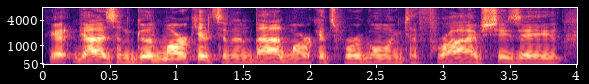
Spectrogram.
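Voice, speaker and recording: This is a man with a medium-pitched voice, hosting an interview for his company. He speaks conversationally but with a promotional bent. He breaks in to underline key points and turns to address the viewers directly. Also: level tone, moderate pace. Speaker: interviewer and host, company representative.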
